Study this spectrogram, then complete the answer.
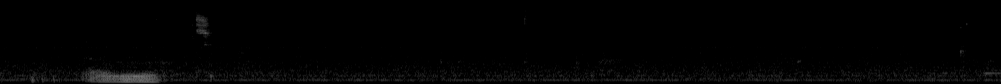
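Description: Hands handle a small metal device with faint clicks and taps.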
